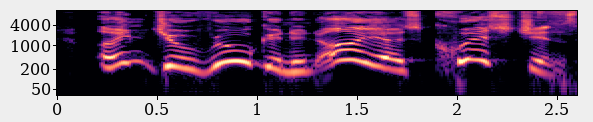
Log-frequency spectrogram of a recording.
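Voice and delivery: mocking stupid voice, high and slow. Mocking a post as talking in a stupid voice: mocking stupid voice. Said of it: "having a conversation in a stupid voice".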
